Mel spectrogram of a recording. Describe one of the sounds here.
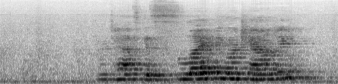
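A boy speaks loudly into a microphone in an echoing hall.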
